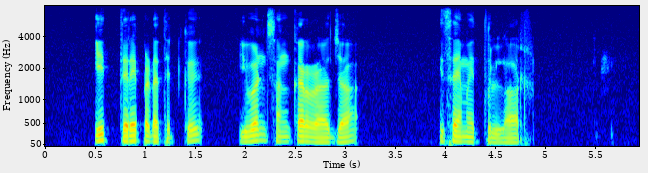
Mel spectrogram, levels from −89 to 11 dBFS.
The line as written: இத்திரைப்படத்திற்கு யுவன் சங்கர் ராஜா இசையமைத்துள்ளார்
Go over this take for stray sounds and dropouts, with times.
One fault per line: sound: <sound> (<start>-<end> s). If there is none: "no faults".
no faults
